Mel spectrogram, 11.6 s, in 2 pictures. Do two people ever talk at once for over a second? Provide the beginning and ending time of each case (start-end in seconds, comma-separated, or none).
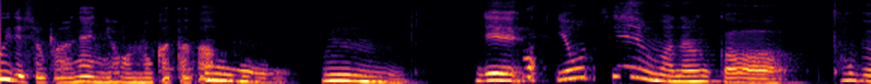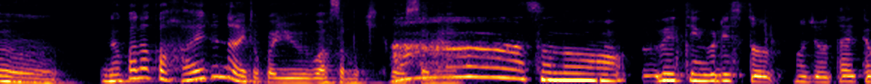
none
